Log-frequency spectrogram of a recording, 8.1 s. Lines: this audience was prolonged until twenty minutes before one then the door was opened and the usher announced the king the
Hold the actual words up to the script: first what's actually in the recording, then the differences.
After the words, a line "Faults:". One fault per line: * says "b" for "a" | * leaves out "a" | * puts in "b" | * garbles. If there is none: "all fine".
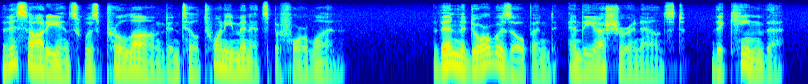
this audience was prolonged until twenty minutes before one then the door was opened and the usher announced the king the
Faults:
all fine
